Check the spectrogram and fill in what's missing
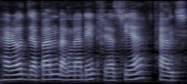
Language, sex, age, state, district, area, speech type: Assamese, female, 60+, Assam, Lakhimpur, urban, spontaneous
